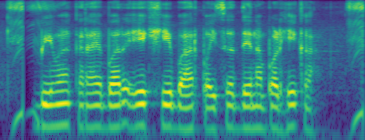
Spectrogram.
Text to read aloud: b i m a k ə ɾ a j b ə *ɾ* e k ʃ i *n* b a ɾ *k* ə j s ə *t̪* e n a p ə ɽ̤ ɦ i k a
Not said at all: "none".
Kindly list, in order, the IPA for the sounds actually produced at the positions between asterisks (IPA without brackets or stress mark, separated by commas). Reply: ɾ, none, p, d̪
